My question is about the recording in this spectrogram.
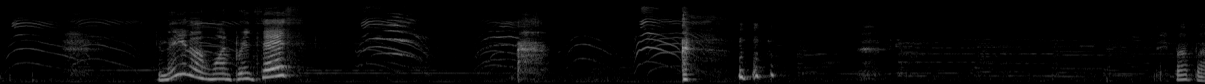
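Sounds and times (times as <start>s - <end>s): kittens mewing: 0.0s - 2.5s, 3.5s - 7.0s.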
